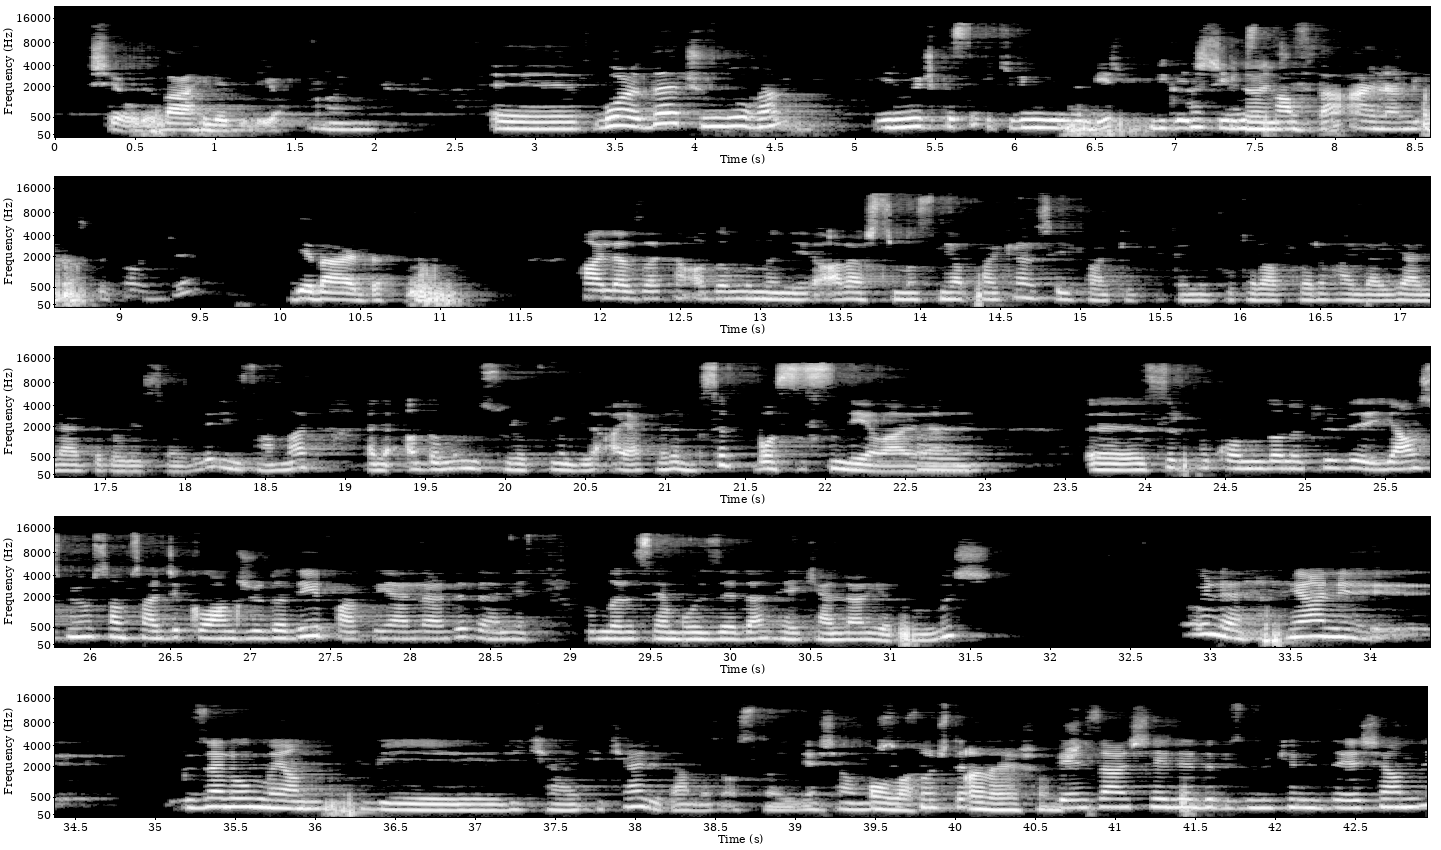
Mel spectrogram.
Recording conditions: poor sound quality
